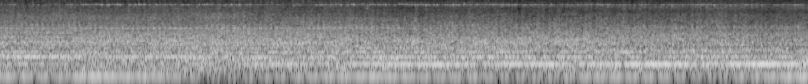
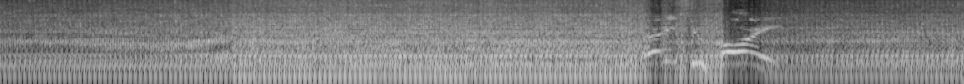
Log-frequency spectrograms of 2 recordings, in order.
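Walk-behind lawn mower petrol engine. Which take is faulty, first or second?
first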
